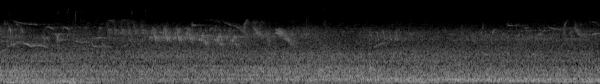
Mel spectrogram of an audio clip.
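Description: Small birds chirping repeatedly over a steady low background rumble.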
